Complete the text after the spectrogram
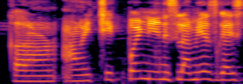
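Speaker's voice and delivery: ordinary talk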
